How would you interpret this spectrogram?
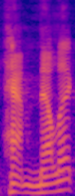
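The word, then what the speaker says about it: הַמֶּלֶךְ: All right, make certain you use the a sound. It's pathach there, okay? Hammelech, hakol, hayom.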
